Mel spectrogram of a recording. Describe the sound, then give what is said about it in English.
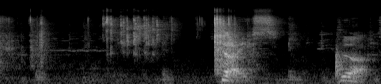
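Dice rolled for an intelligence and streetwise check, which fails, rattle and clatter across a hard surface in a few quick bursts of sharp, bright clicks, with a louder tumble midway and another short roll at the end. “Dice.”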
